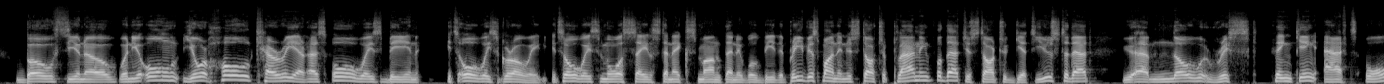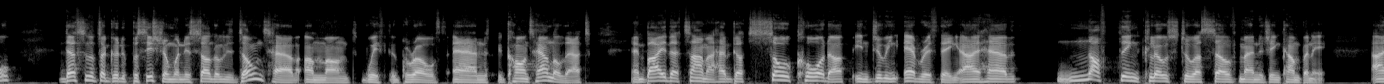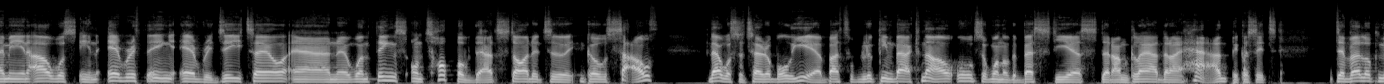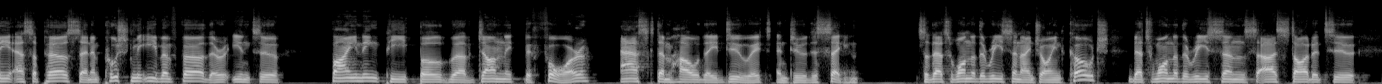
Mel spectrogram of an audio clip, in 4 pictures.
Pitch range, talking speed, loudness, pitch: 115-145 Hz, 195 wpm, -18 LUFS, 125 Hz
